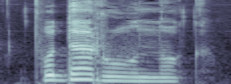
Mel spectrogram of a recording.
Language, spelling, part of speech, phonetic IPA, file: Ukrainian, подарунок, noun, [pɔdɐˈrunɔk], Uk-подарунок.ogg
- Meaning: present, gift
